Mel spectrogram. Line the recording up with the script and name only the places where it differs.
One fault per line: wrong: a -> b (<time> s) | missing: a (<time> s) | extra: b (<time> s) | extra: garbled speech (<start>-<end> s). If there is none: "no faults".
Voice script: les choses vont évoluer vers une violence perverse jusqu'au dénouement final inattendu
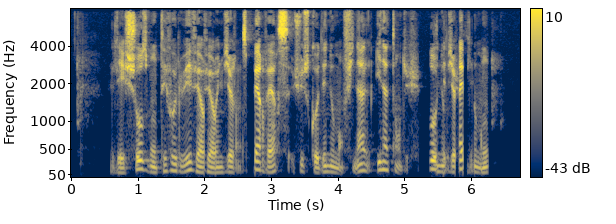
extra: vers (2.0 s)
extra: garbled speech (5.4-6.3 s)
